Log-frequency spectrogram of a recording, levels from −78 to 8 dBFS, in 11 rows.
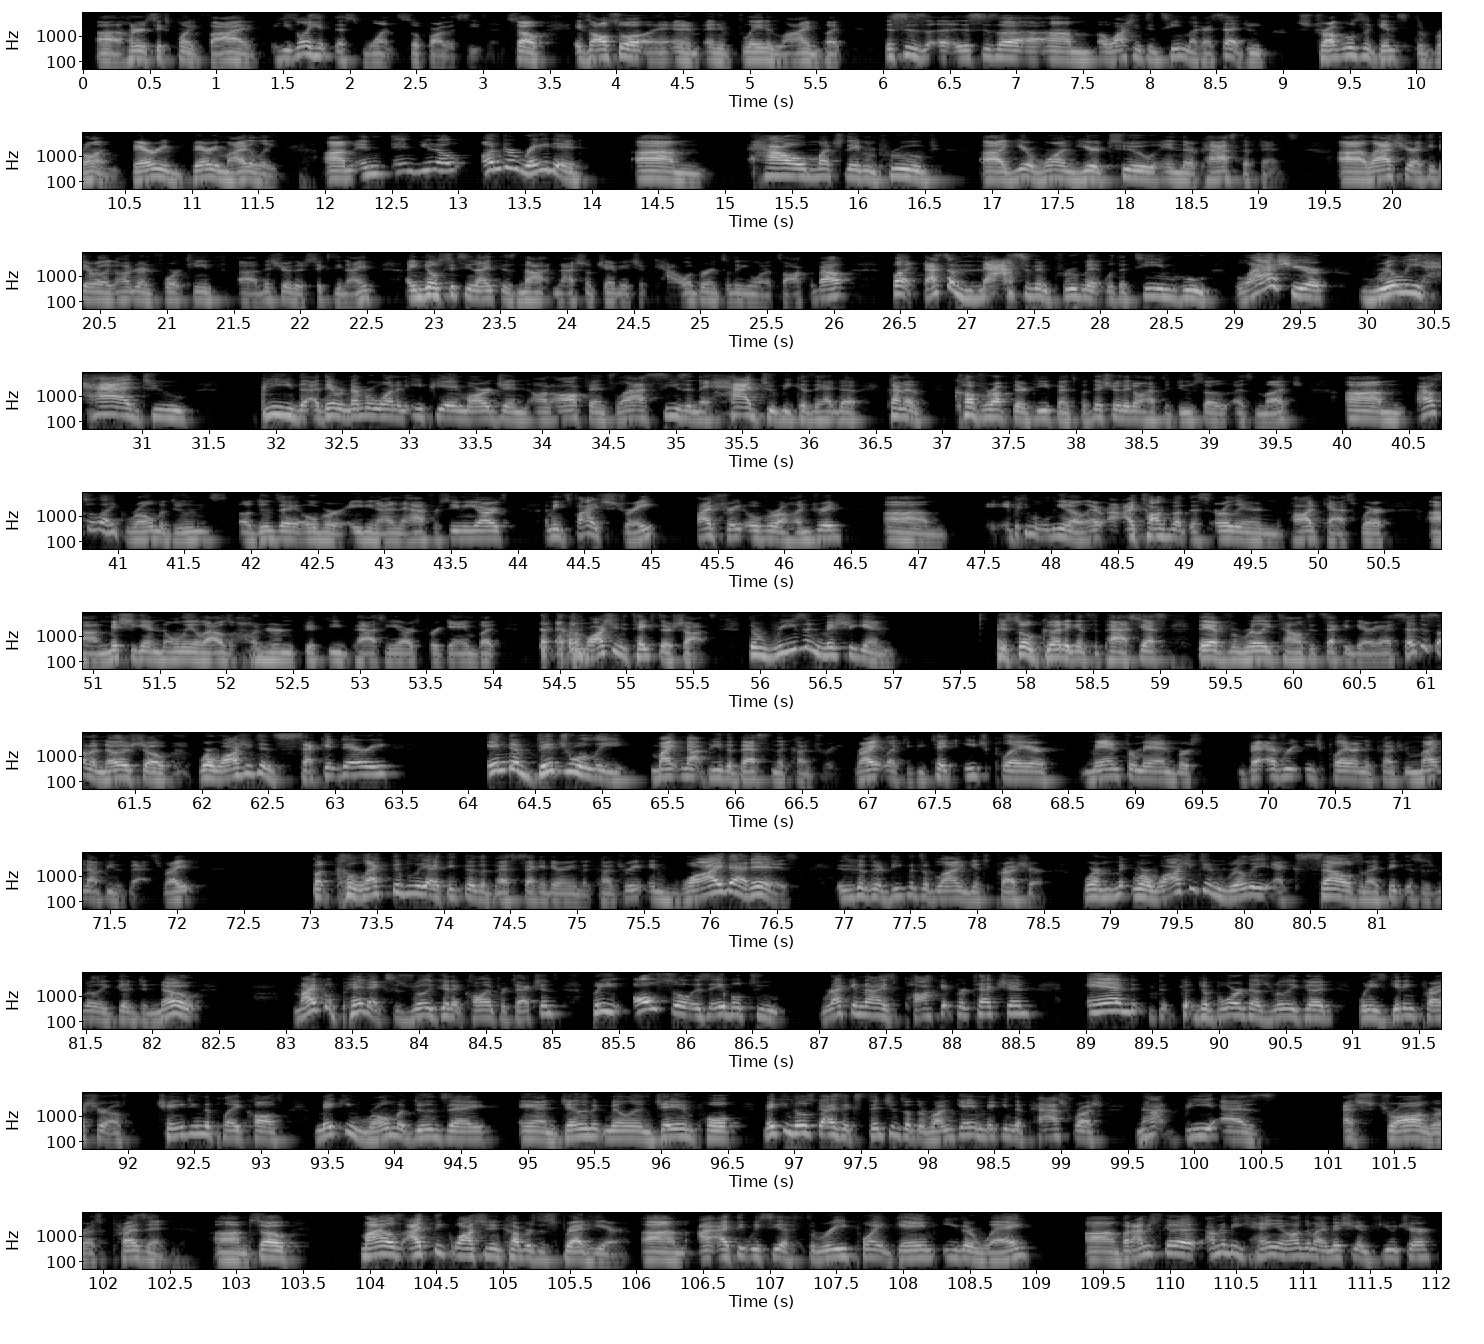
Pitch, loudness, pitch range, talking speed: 140 Hz, -24 LUFS, 120-165 Hz, 205 wpm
